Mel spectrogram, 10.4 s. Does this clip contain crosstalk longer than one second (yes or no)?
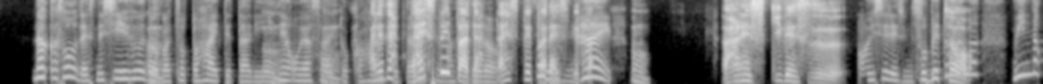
yes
